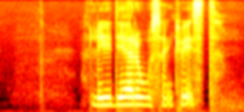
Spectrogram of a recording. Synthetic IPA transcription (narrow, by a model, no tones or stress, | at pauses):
lyːd̪ɪaɾuːsənkʰvɪst̪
